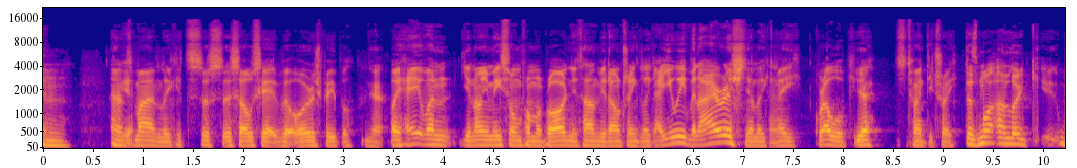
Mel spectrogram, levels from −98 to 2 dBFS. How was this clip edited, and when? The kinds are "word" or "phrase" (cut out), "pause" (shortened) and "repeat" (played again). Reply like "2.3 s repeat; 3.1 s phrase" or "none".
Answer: 7.3 s word; 8.1 s word; 8.6 s word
